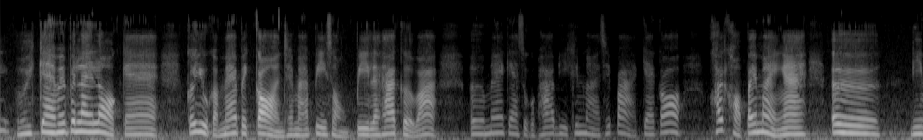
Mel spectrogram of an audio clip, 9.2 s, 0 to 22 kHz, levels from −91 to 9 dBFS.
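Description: A speech clip, carried throughout by what is likely Bluetooth SBC compression at a low bit pool, fitting roughly 96 kbps, which starves the upper sub-bands, so the treble thins and flickers under gritty, aliased noise.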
